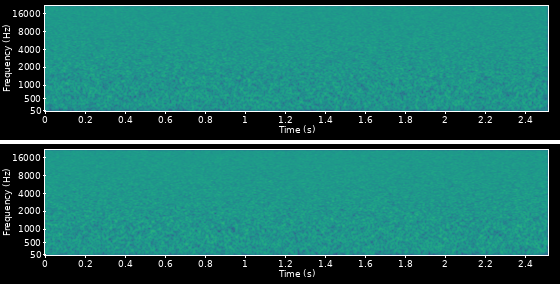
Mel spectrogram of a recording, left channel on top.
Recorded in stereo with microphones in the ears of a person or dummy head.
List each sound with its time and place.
Only background noise.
